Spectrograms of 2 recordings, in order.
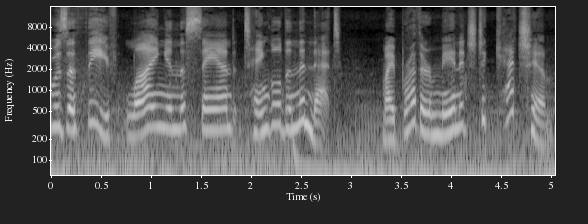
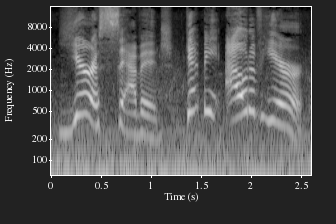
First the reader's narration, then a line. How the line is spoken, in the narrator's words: shouted the thief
